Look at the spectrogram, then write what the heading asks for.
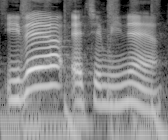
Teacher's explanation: Idea e cheminea, que son con e aberto.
